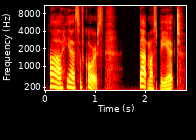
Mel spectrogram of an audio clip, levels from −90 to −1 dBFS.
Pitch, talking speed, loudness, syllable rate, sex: 185 Hz, 170 wpm, -18 LUFS, 4.8 syllables/s, female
